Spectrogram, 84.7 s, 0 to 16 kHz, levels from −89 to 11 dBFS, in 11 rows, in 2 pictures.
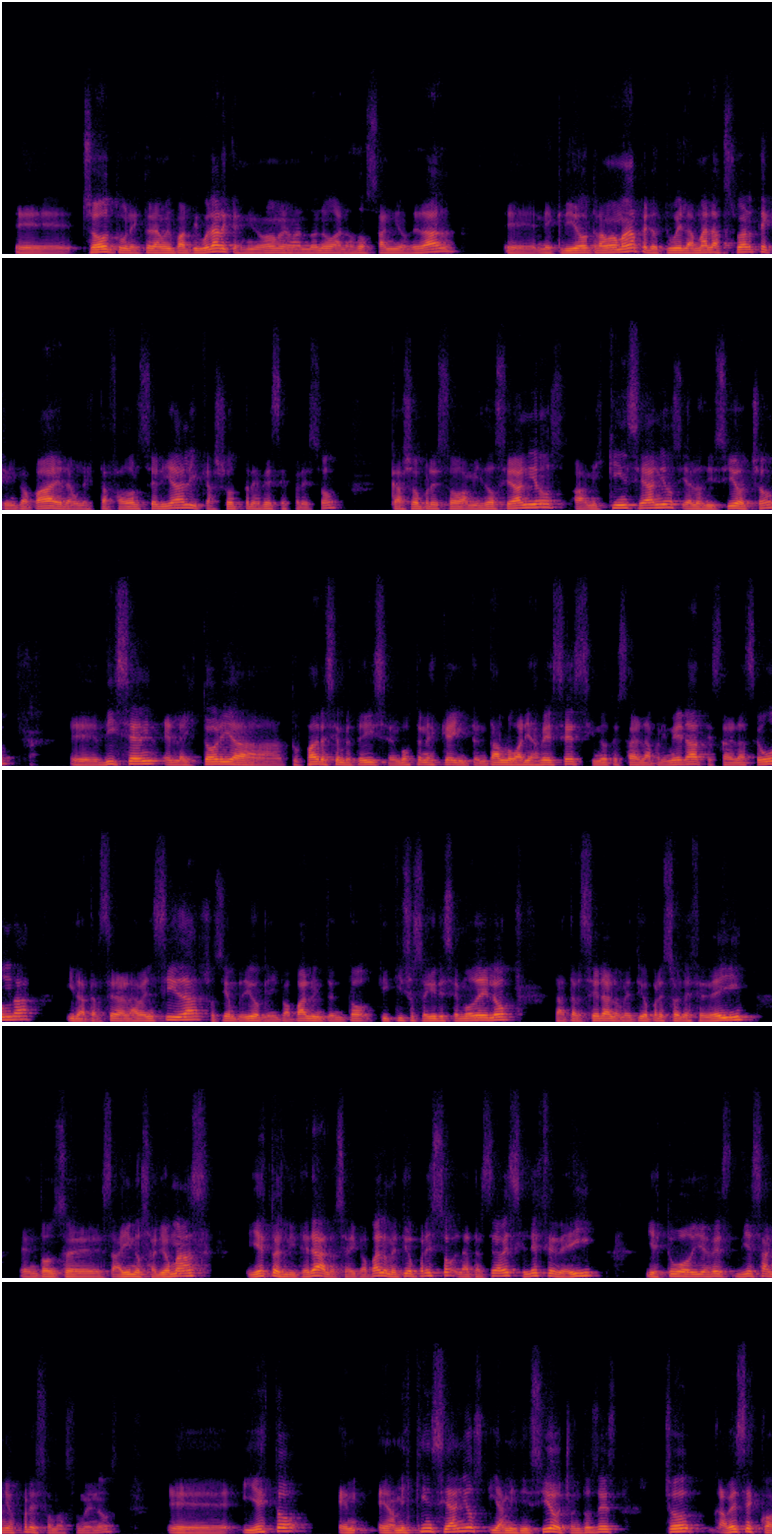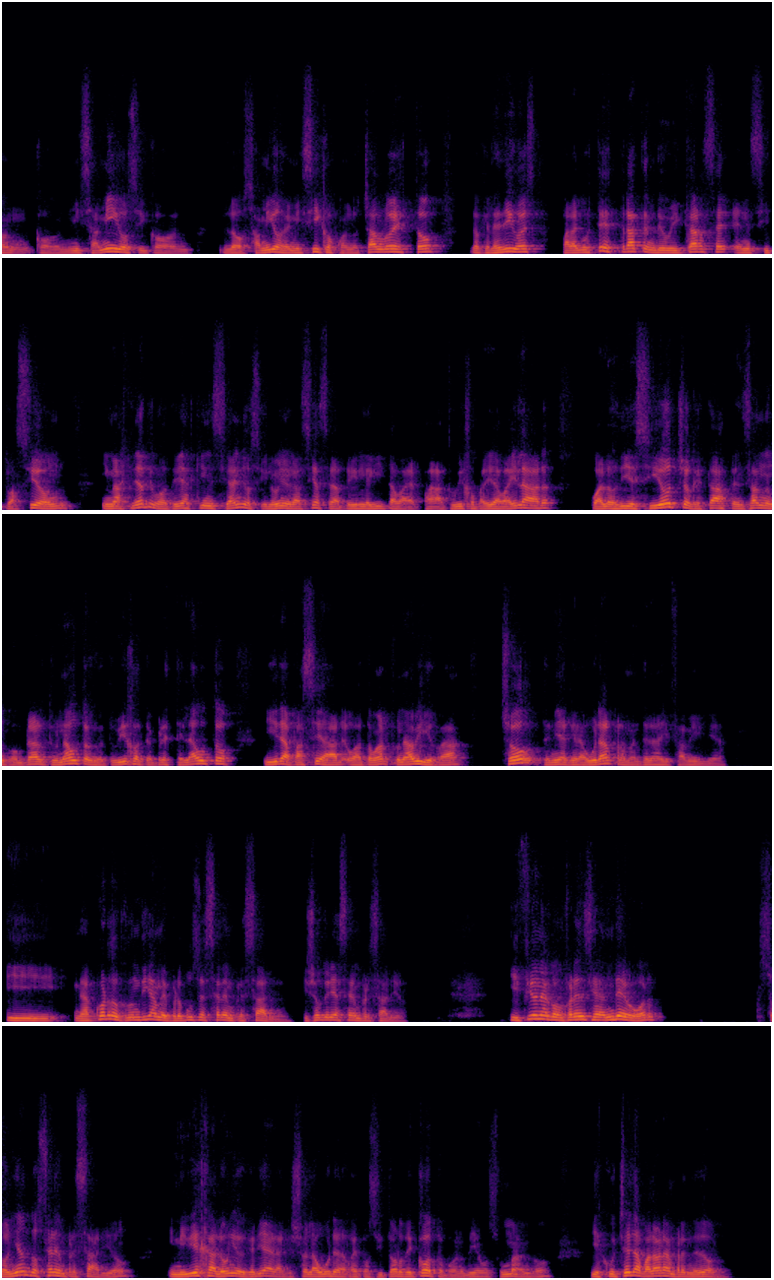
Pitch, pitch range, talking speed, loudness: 130 Hz, 120-155 Hz, 205 wpm, -29 LUFS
